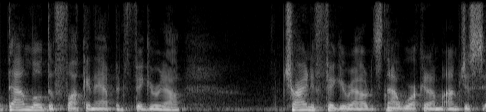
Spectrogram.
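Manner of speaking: normal talking voice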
